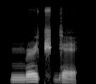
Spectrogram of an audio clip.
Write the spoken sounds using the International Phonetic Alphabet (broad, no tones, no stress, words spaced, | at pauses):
mə˞t͡ʃɡɛ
